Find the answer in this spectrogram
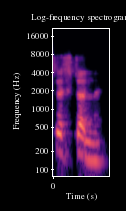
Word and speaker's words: cisternae: Okay, someone in last class also asked me about the pronunciation of that word. It is cisternae.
